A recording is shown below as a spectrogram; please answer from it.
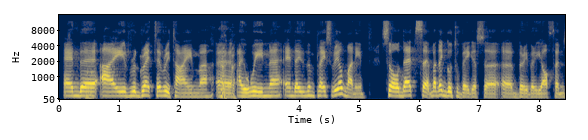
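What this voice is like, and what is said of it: Sicilian Italian accent. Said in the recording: “your accent is a Sicilian accent.”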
